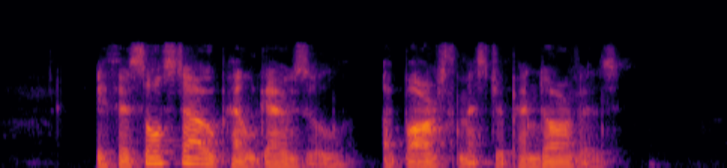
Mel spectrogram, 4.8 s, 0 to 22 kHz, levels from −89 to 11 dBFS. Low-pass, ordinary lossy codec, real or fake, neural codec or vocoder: 7.2 kHz; Opus, 16 kbps; real; none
